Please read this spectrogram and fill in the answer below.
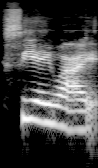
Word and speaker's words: Cay: I feel like it's still going to be Lookout Key because Key, C-A-Y, is pronounced Key in the Bahamas, unless you are Royal Caribbean and you call it Coco Cay so that it rhymes with Perfect Day.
